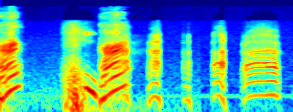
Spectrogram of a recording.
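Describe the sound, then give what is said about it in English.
A person does a nasal, duck-like quacking with their voice: about seven short, uneven bursts, fairly loud, with brief silences between them. “You called me a fucking duck?”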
